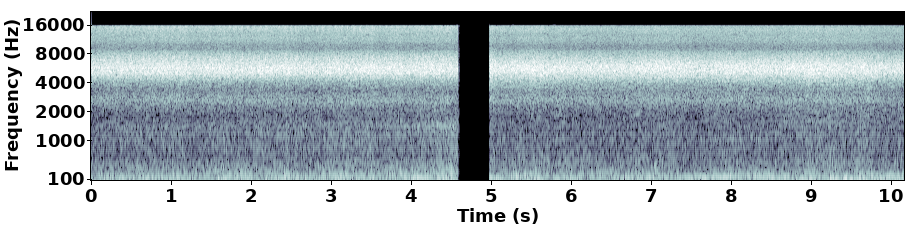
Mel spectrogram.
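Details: Large brown cicada in summer, an unbroken high buzzing sizzle cut by a brief half-second silence midway, then resuming at the same strength; faint low hum beneath, part of a 'semi-shigure' cicada shower.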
